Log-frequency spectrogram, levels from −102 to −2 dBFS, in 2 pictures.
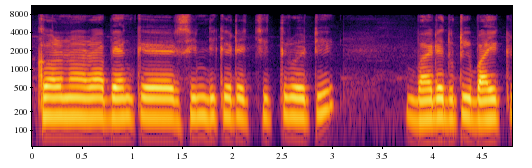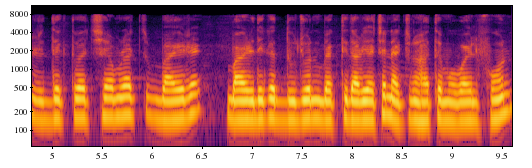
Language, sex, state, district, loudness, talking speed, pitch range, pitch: Bengali, male, West Bengal, Dakshin Dinajpur, -16 LUFS, 150 wpm, 155-170 Hz, 165 Hz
